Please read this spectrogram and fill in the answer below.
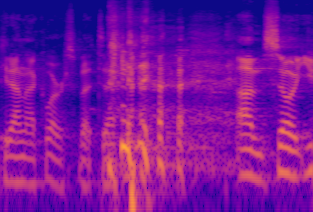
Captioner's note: laughing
